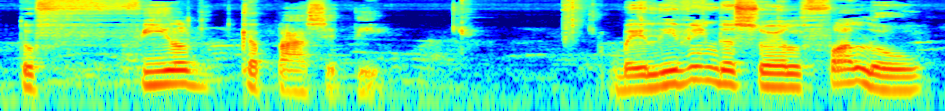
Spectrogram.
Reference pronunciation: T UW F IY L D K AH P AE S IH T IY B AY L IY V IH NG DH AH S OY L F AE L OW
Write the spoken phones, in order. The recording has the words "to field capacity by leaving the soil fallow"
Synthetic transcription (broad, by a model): T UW F IY L D K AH P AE S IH T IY B AY L IY V IH NG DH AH S OY L F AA L OW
